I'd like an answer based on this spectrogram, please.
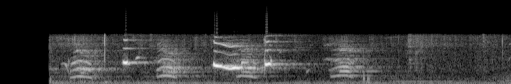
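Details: Puppy escaping a cage gives rising and falling high whines and sharp yips in quick succession, several tonal squeals with harmonics, over faint background noise.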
